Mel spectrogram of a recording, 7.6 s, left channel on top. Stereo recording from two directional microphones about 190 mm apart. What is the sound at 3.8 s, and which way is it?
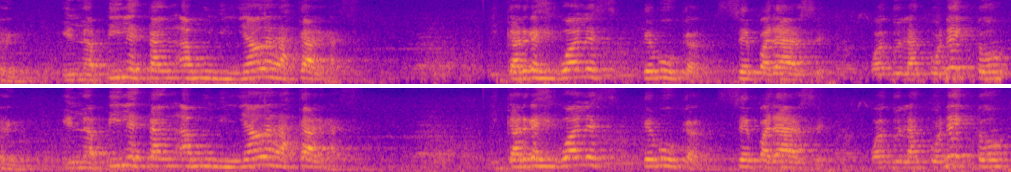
A woman's voice, 45° left (ahead or behind).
